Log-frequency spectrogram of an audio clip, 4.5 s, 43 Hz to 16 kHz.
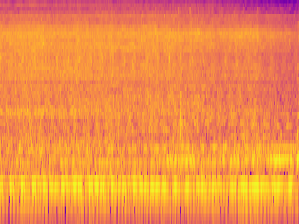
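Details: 1977 Buick LeSabre 350 V8 after engine removal and gasket overhaul, warming up with choke not working, no antifreeze, timing just adjusted: steady, even idle with low smooth rumble, no knocks or misses; healthy.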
